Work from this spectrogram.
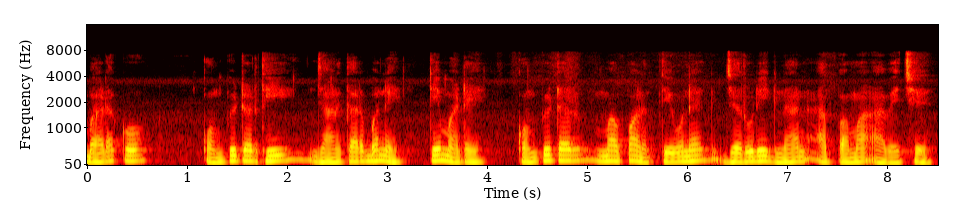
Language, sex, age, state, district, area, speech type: Gujarati, male, 30-45, Gujarat, Anand, urban, spontaneous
